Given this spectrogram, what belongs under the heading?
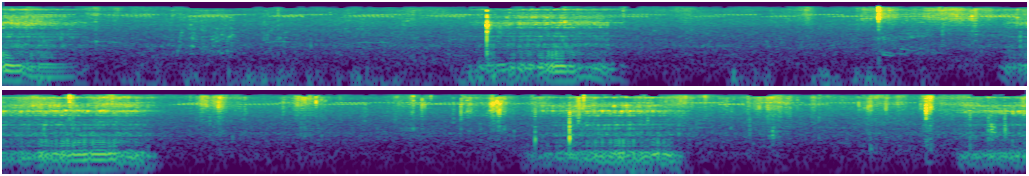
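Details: Sleeper, claimed not to snore, snoring: deep, rough, rumbling snores about every four seconds, roughly fifteen per minute, with outdoor noise in the background.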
